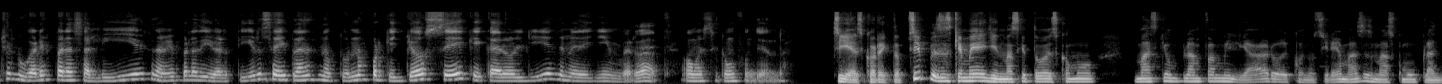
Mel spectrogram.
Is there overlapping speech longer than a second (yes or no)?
no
